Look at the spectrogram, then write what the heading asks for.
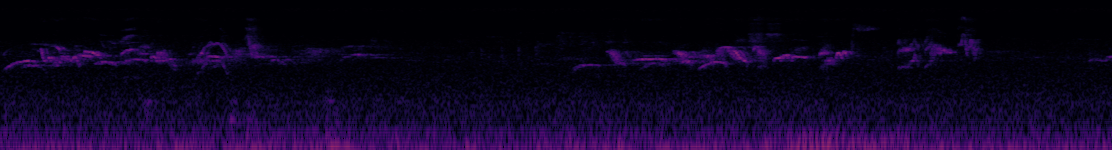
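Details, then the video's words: Barn swallow: two bouts of looping, gurgling twitters separated by a quiet gap, over a constant low rumble. "O canto da ANDORINHA-DAS-CHAMINÉS/BARN SWALLOW SONG (Hirundo rustica)"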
